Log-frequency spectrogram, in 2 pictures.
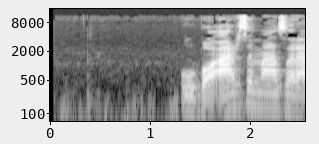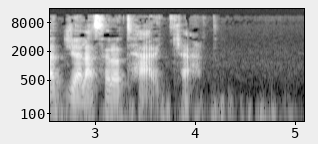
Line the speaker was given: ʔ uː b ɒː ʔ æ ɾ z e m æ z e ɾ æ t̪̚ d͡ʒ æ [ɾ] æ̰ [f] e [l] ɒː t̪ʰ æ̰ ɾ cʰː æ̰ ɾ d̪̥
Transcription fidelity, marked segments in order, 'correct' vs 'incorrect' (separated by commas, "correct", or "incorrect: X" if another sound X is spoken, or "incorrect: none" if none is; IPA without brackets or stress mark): incorrect: l, incorrect: s, incorrect: ɾ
